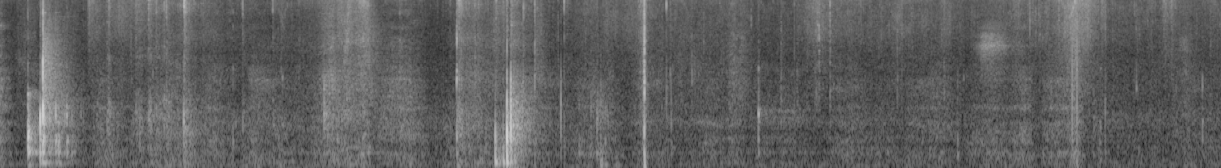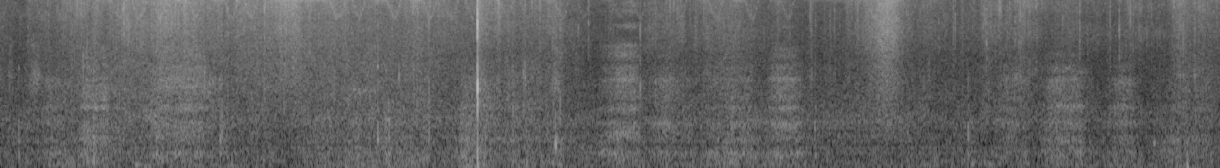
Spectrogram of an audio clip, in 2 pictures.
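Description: Pine needles rustle softly as hands work through a branch.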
